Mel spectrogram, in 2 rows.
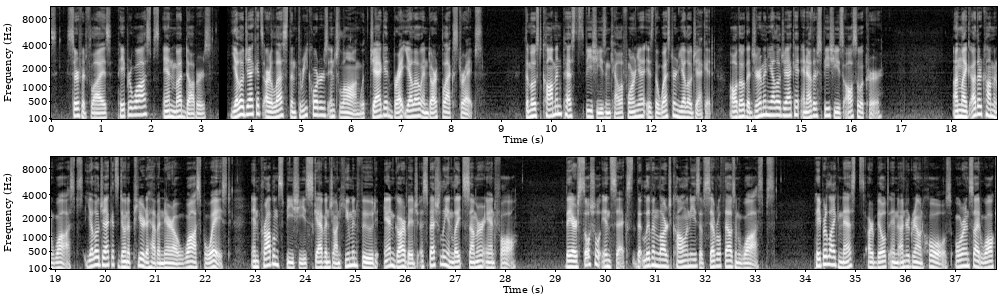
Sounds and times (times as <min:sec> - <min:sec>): Speech: 0:00.0 - 0:08.7, 0:09.5 - 0:16.7, 0:18.0 - 0:28.3, 0:29.2 - 0:33.5, 0:34.2 - 0:37.8.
